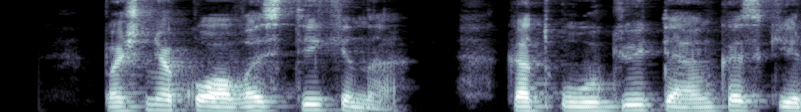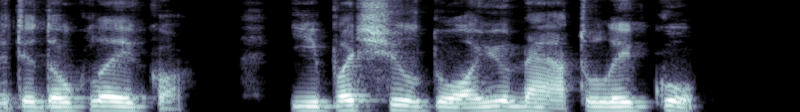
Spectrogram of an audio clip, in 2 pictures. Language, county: Lithuanian, Klaipėda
